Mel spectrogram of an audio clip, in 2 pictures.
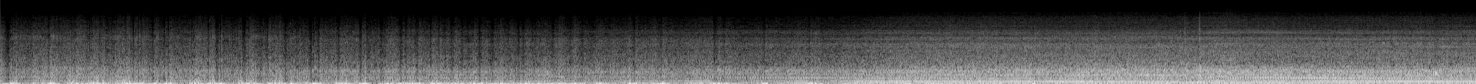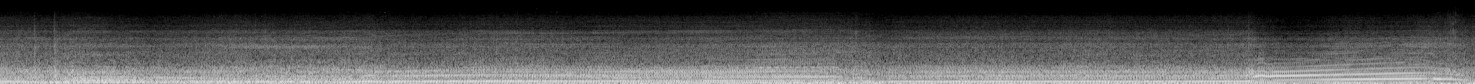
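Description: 1996 Kawasaki ZX-11 D4's inline-four engine running under way, with wind buffeting the microphone for the first several seconds. The engine then settles into a steady drone that sags and rises gently with the throttle, and near the end it revs up steeply before dropping back.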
